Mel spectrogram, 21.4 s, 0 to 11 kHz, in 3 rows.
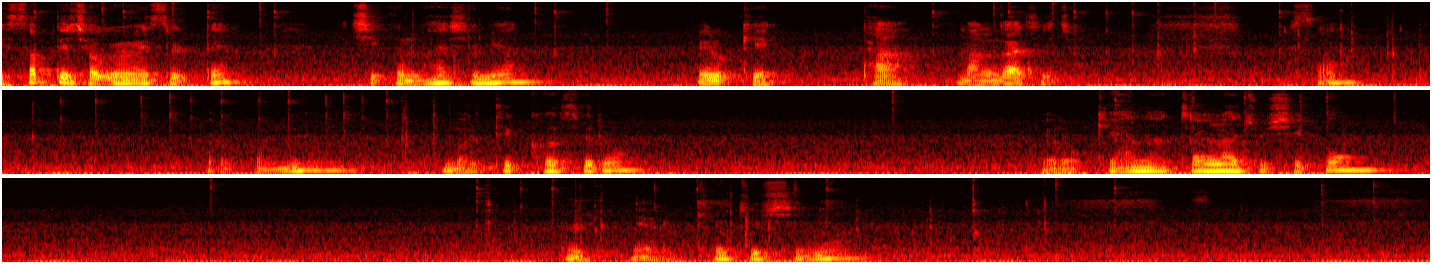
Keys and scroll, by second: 2.2 alt+3, 5.7 alt+1, 6.9 shift+3, 9.1 alt+s, 17.1 alt+shift+w, 17.9 alt+w, 18.7 alt+`, 19.2 alt+shift+q.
